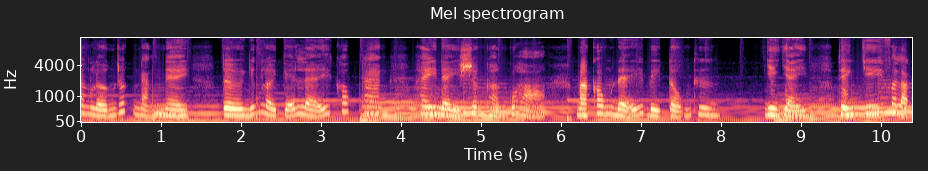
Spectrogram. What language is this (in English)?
Vietnamese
